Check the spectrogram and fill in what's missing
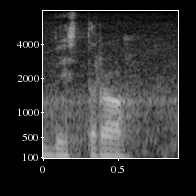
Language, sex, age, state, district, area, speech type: Punjabi, male, 18-30, Punjab, Patiala, urban, read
